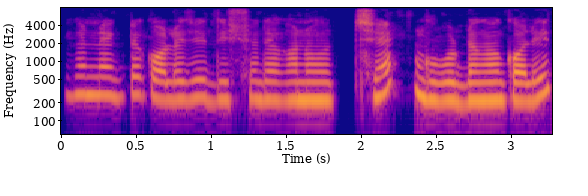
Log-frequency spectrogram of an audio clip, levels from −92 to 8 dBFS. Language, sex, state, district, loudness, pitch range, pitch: Bengali, female, West Bengal, North 24 Parganas, -24 LUFS, 225-265 Hz, 230 Hz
